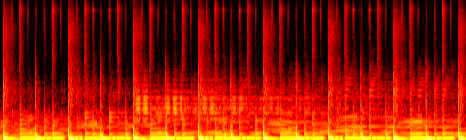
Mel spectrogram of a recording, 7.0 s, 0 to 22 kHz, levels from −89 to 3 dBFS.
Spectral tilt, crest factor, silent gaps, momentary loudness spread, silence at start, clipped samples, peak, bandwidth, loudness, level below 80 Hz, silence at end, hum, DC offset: -8 dB/octave; 12 dB; none; 3 LU; 0 s; under 0.1%; -4 dBFS; 18 kHz; -21 LUFS; -18 dBFS; 0 s; none; under 0.1%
